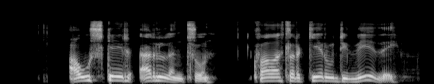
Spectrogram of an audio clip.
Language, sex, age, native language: Icelandic, male, 20-29, Icelandic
